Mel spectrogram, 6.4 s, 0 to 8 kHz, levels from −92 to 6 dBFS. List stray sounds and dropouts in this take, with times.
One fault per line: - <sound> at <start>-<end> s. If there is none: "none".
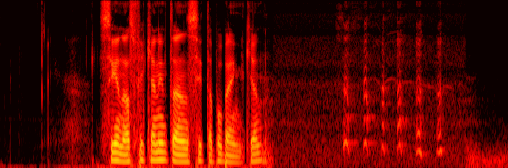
- laugh at 4.2-5.7 s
